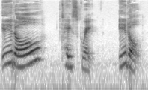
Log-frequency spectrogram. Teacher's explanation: when we say the contraction it will we kind of add a little you sound before the L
